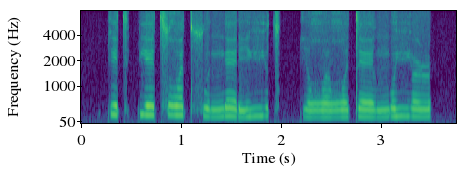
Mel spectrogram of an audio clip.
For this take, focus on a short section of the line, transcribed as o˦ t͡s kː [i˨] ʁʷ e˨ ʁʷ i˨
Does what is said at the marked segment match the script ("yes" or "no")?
yes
